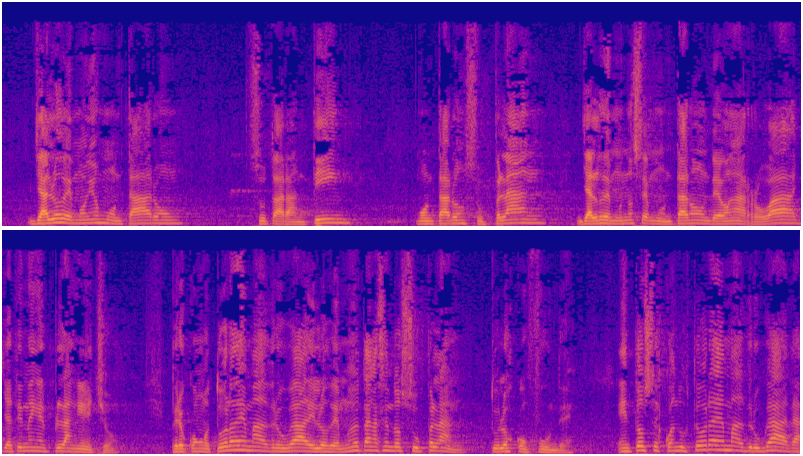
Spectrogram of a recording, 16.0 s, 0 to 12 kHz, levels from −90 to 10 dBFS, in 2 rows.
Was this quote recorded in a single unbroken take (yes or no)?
no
